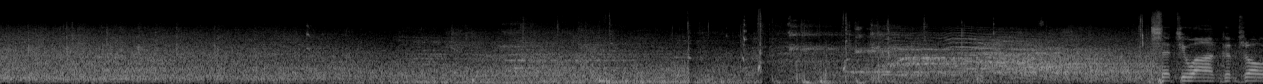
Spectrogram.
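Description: A large crowd cheers and applauds in an echoing hall.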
